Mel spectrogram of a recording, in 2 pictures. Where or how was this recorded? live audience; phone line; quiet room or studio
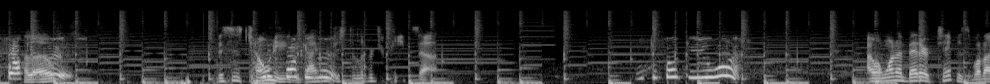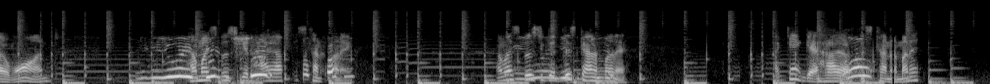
phone line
